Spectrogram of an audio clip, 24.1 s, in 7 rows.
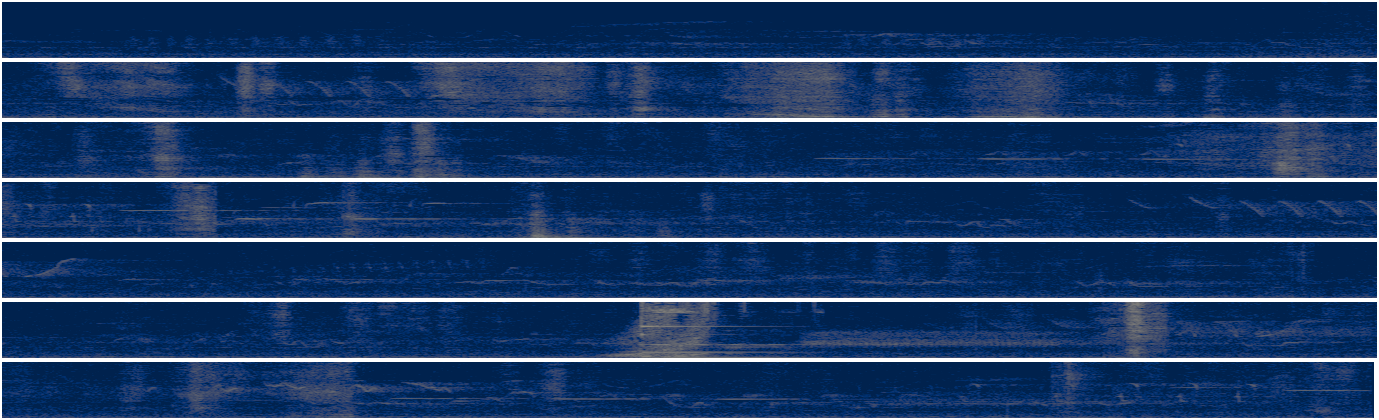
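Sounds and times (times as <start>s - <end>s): high squeaks: 18.7s - 19.3s.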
